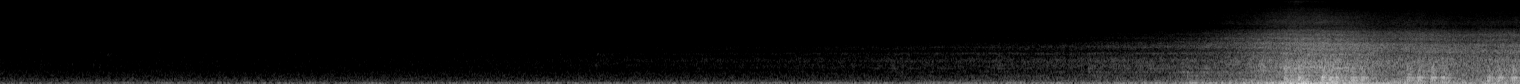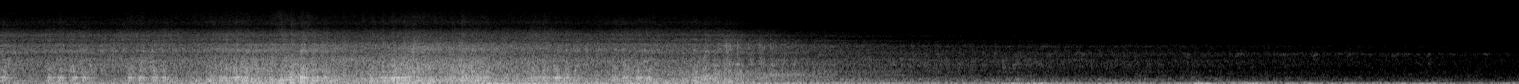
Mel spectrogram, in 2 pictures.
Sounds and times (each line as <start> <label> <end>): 7.8 Train traveling through 30.3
